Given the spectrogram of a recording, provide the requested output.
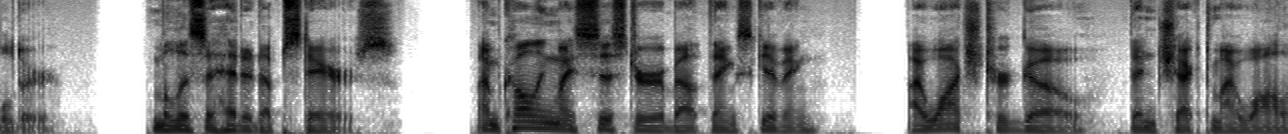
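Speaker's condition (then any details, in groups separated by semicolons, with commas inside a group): No condition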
